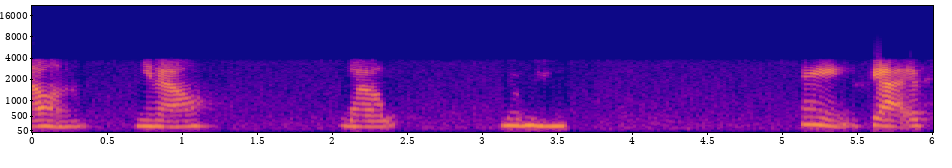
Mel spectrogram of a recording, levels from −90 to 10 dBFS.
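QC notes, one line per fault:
Throughout, G.729 codec: speech is cut off above 4 kHz and sounds rough and synthetic because it is rebuilt from sparse pulses, which fits 8 kbit/s. A plain low-pass would sound dull but smooth.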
